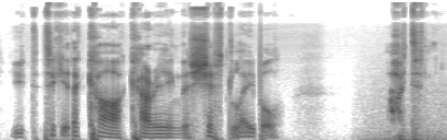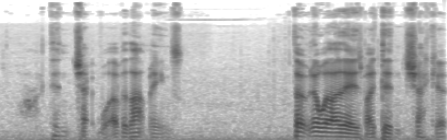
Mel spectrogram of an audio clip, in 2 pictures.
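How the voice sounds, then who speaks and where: With a northern English accent, a man speaks at a moderate pace, taking long, frequent pauses as his loudness swings widely. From northern England. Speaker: video game streamer. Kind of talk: live gameplay commentary. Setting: live stream. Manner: animated.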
